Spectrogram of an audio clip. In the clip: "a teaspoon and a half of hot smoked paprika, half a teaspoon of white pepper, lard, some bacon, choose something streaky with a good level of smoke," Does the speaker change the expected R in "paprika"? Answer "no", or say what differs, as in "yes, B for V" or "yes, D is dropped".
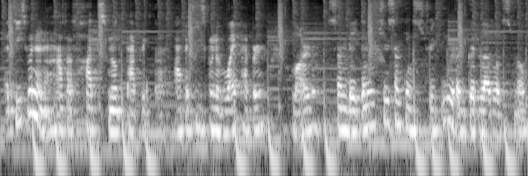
yes, R is dropped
